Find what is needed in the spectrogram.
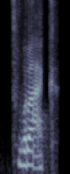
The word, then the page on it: thwack: Indian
